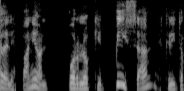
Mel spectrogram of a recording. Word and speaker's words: pizza: Así que a raíz de este tuit aclaró que al ser un extranjerismo no adaptado, la forma correcta de pronunciar pizza es pizza, con la T antes de la SA.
